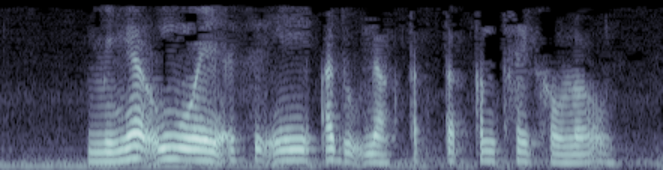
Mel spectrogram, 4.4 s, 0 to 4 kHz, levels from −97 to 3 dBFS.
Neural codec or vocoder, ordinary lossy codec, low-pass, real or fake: codec, 44.1 kHz, 7.8 kbps, DAC; MP3, 16 kbps; 3.6 kHz; fake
